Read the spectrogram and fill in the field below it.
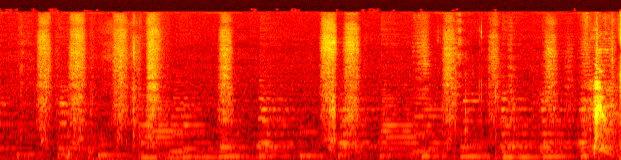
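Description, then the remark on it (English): A cartoon talking goat in a tracksuit that thinks it is a dog barks, a voice imitating short, loud bow-wow barks in quick uneven bursts over a steady background music track, with a sharper yelp near the end. “You got a talking goat that not only wears a Bruce Lee tracksuit, but not only thinks that he's a dog.”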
